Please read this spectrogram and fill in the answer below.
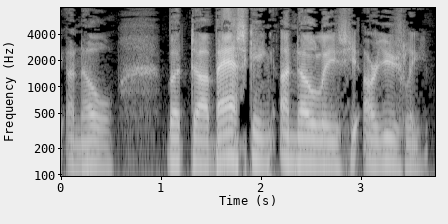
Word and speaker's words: anole: The anole usually, and actually you'll hear it pronounced anole. I tend to say anole, but basking anoles are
